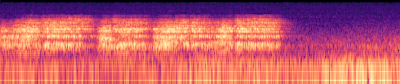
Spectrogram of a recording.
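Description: Recorded giant anteater call from an animal-sounds app, heard through the device's speaker: about three seconds of breathy, hissing noise in three pulses, the last the longest, then it stops.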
